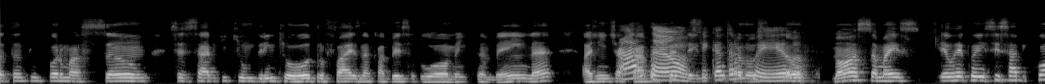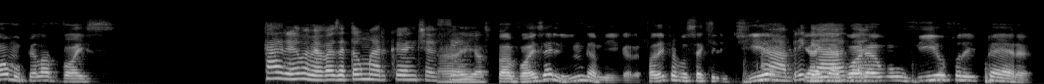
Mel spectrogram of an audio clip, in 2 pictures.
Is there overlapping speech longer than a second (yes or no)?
yes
